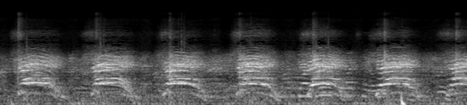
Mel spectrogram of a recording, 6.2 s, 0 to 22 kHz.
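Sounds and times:
crowd of protesters chanting a shouted word in a restaurant: 0:00.0 - 0:06.2.

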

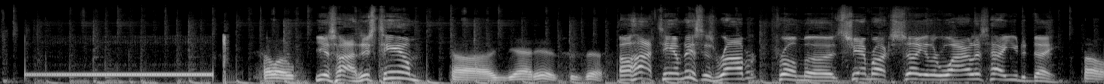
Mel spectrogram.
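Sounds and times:
electronic telephone line ring tone: 0:00.2 - 0:02.2
speech: 0:02.6 - 0:11.0.

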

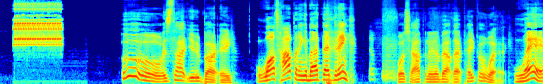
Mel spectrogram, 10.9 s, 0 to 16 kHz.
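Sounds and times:
telephone ringing with a warbling trill: 0:00.2 - 0:01.4
speech: 0:02.4 - 0:07.2, 0:08.0 - 0:10.8.

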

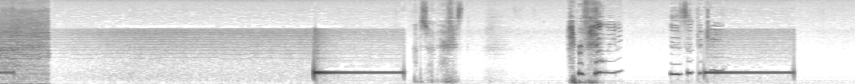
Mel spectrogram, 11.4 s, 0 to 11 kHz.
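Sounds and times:
telephone ringback tone waiting for pickup: 0:04.2 - 0:05.4, 0:09.4 - 0:10.6
speech: 0:05.6 - 0:06.3, 0:07.7 - 0:08.2, 0:09.0 - 0:09.7.

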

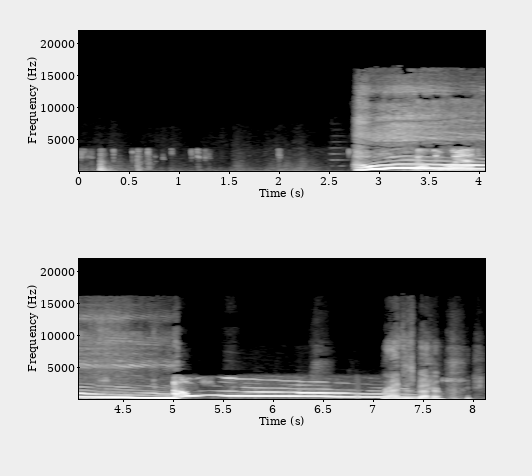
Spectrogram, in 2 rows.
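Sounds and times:
person imitating a wolf howl: 0:02.8 - 0:07.6
speech: 0:07.2 - 0:08.1.

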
